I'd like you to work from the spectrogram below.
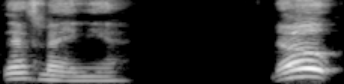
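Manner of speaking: ordinary delivery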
